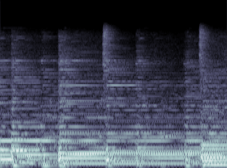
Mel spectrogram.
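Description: Acoustic guitars strumming full chords in a steady country-style rhythm, the instrumental opening of a song, with fresh strums about half a second in, at one second and again near the end.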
